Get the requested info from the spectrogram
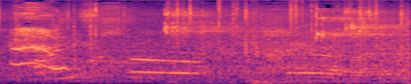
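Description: Spectators' voices and shouts in a gym, with a basketball bouncing on the hardwood floor as a player dribbles.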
